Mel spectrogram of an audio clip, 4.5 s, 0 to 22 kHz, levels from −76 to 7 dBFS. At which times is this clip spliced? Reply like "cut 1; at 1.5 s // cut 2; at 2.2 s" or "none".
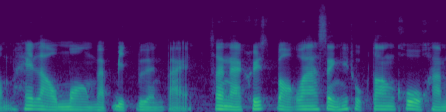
cut 1; at 1.1 s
